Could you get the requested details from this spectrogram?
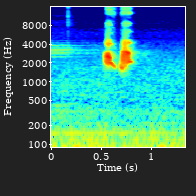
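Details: Red-whiskered bulbul song phrase of two quick, high, chirpy whistled notes in close succession, with a faint low hum beneath.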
